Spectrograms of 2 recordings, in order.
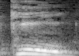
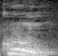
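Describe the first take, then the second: First: The vowel sounds like 'ee'. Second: The vowel sounds like 'oo'. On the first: This is the neighboring village form. "А там кажуть кінь" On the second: This is the local village form. "Нас кажуть кунь"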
